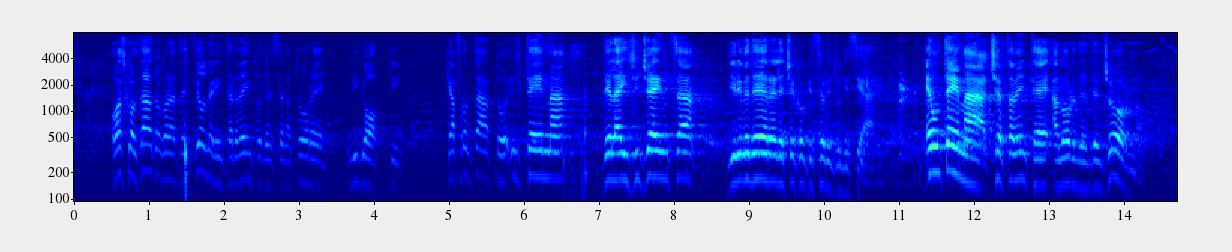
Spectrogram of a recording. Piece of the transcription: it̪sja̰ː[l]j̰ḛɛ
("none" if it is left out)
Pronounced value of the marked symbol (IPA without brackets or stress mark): ɾ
